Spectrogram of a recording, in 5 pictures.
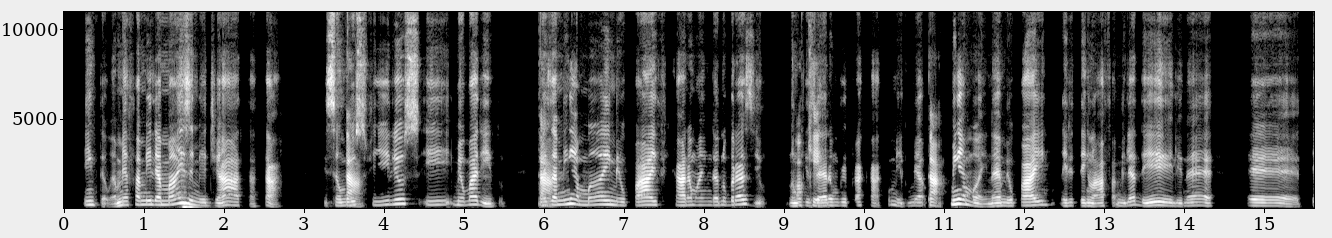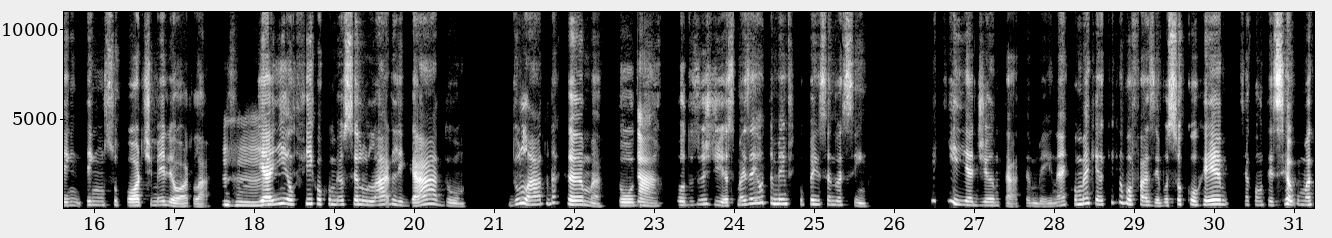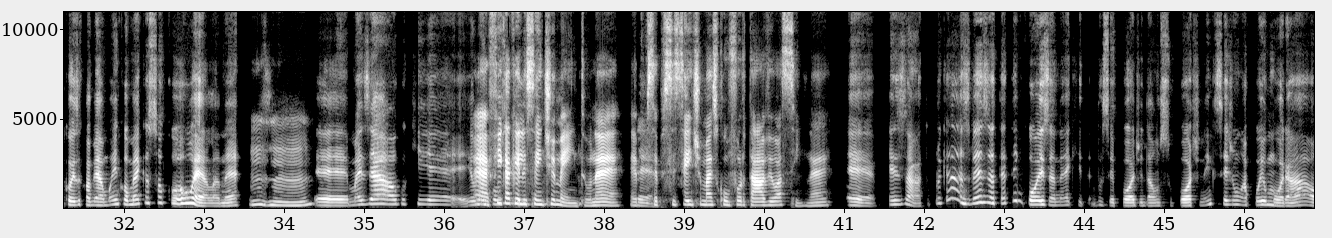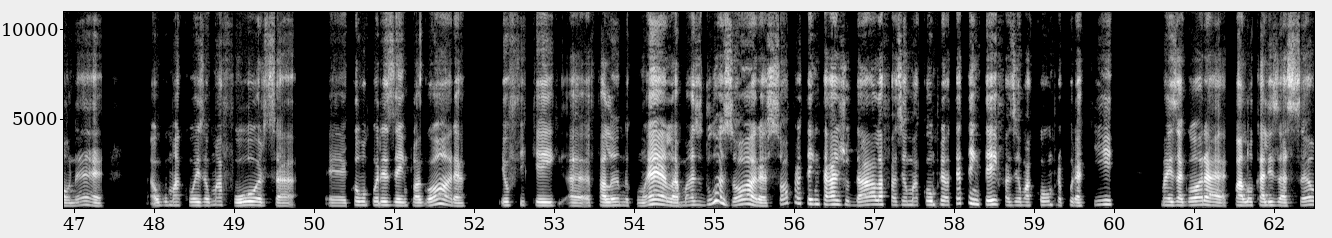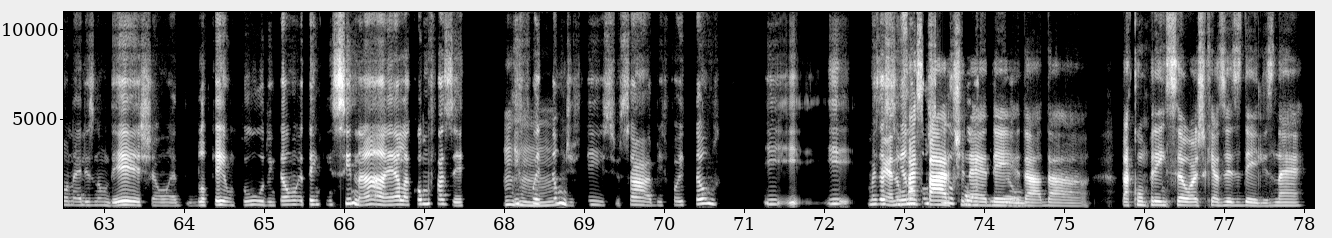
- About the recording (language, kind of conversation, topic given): Portuguese, advice, Como posso definir limites claros sobre a minha disponibilidade?
- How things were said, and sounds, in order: tapping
